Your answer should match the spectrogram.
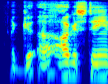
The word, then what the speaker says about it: Augustine: passed on his gospel Augustine or gustan how are you gonna pronounce that even where you're depending whether you're Protestant Catholic said that mark was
